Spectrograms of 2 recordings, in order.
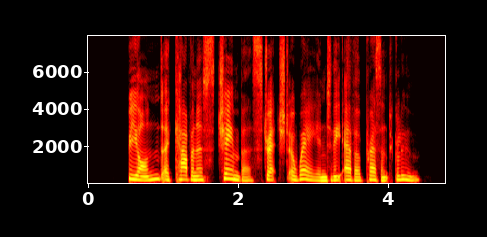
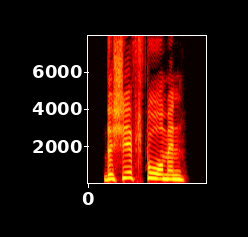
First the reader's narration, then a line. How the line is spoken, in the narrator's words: yelled over the din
